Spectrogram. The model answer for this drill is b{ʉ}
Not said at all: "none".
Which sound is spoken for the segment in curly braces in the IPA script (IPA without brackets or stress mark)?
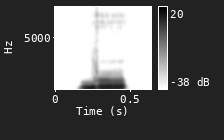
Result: u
